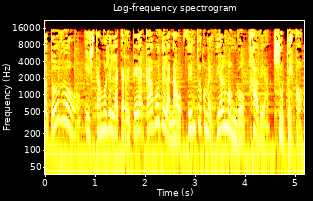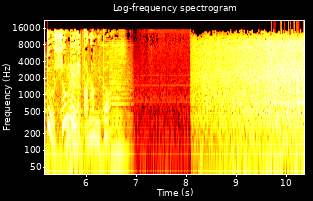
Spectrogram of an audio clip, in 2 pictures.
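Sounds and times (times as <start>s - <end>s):
speech: 0.0s - 6.8s
steady rain: 8.1s - 10.3s.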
